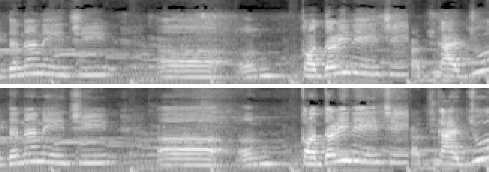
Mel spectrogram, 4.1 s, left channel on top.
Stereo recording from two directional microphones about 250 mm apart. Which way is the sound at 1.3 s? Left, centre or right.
Right.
